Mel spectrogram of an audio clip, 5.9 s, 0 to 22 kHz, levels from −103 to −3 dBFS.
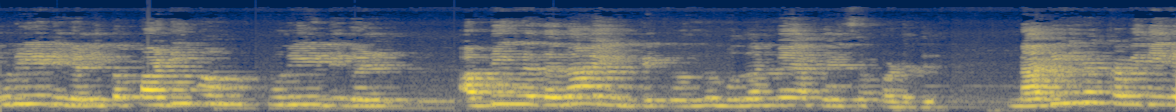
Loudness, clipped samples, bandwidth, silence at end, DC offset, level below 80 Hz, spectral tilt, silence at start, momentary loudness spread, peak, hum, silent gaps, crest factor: -17 LUFS; under 0.1%; 11.5 kHz; 0 s; under 0.1%; -62 dBFS; -4 dB/octave; 0 s; 11 LU; 0 dBFS; none; none; 16 dB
